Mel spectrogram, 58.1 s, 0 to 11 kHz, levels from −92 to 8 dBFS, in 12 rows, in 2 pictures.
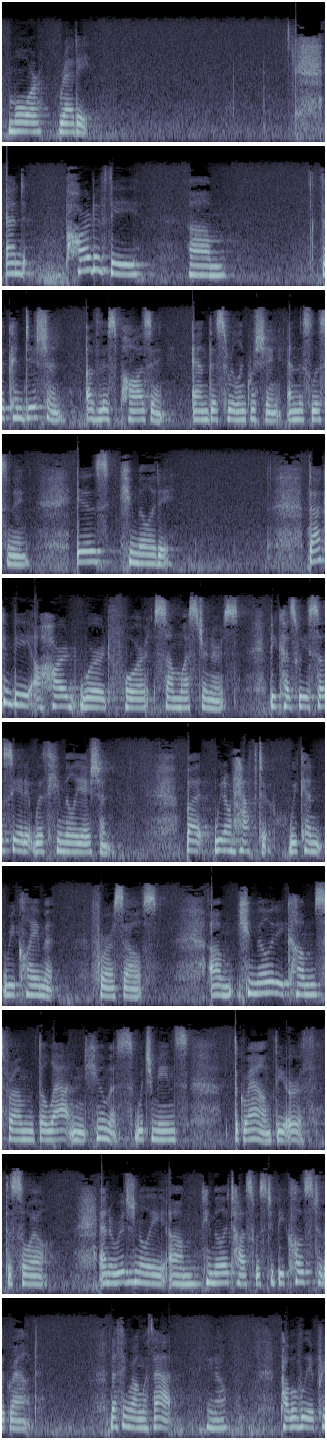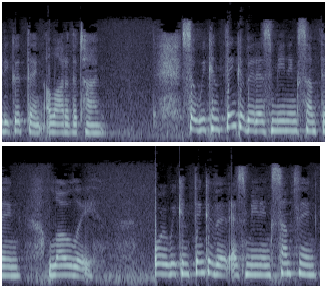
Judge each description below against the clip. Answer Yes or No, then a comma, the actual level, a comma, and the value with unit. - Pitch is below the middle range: No, medium, 175 Hz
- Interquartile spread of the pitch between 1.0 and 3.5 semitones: Yes, narrow, 2.6 semitones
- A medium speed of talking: No, slow, 110 wpm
